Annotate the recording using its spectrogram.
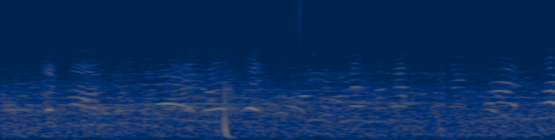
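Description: Boxing crowd in the arena, many voices shouting and calling out over a steady hubbub, with one short dull thump a little under halfway through.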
